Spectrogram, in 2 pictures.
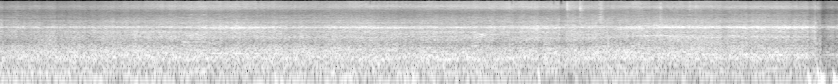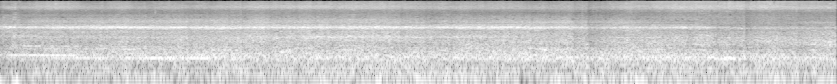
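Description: A train rolls into Milton Keynes Central on the West Coast Main Line, likely a London Northwestern service. A steady, loud rumble and hum fills the platform with faint squeals and a brief thud midway, and there is no talk.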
